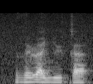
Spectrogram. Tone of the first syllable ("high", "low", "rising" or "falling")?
rising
